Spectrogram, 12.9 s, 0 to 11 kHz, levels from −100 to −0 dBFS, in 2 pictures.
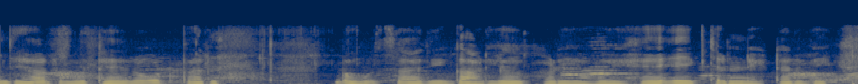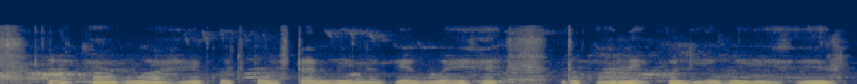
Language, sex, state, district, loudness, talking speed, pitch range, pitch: Hindi, female, Bihar, Begusarai, -38 LUFS, 120 wpm, 225-240 Hz, 235 Hz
